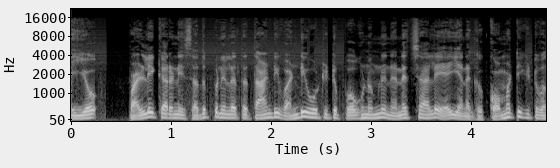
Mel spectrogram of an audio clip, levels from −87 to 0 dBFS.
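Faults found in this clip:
Computer activity noise, throughout: buzz pulsing near 150 Hz, about 30 dB under speech; computer load disturbing shared ground; spectrogram shows harmonic comb unrelated to speech.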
